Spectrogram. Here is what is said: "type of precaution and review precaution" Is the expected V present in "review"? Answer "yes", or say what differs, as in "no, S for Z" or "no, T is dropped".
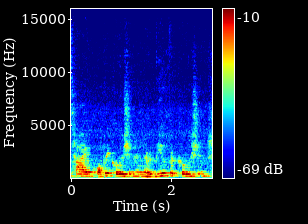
no, B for V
